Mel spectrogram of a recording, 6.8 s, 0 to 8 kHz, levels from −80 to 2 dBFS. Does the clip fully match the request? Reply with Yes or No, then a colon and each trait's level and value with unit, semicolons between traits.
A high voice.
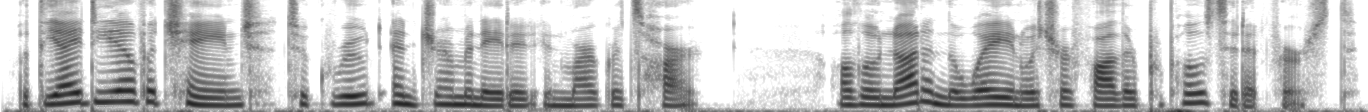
Yes: high, 210 Hz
